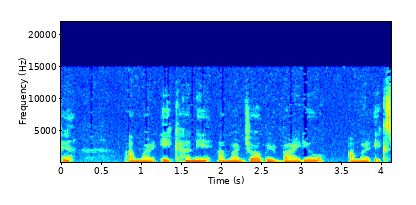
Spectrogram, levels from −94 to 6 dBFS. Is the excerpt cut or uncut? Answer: cut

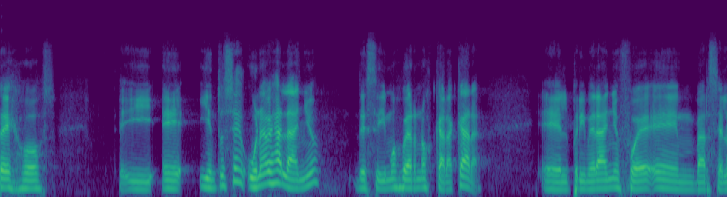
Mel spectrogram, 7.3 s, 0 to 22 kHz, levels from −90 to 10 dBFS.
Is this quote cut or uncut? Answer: uncut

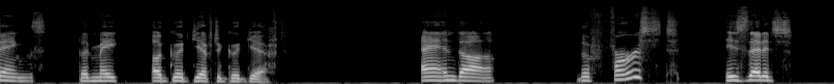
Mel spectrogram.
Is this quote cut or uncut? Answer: uncut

